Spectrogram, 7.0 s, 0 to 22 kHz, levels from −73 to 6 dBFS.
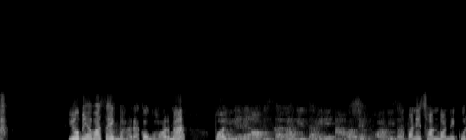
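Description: From 1.70 to 2.05 s, AMR bit errors corrupt the speech. A burst of flipped bits, a fairly high error rate of several percent, which fits roughly seventeen damaged codec frames, misplaces the excitation pulses and skews the fine pitch, gain and spectral values. Pitch and loudness hold roughly steady, but the voice turns hoarse and gargly. On a spectrogram the harmonics smear into ragged, noisy bands.

Between 3.39 and 6.04 s the sound abruptly becomes hollow and roomy, dropping about 10 dB with thinner bass and background noise only about 25 dB below the speech, likely from a switch to a distant microphone. The waveform shrinks suddenly and the spectrogram shows a raised noise floor with little energy at the bottom.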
